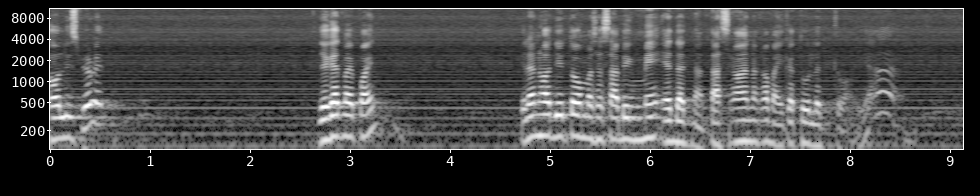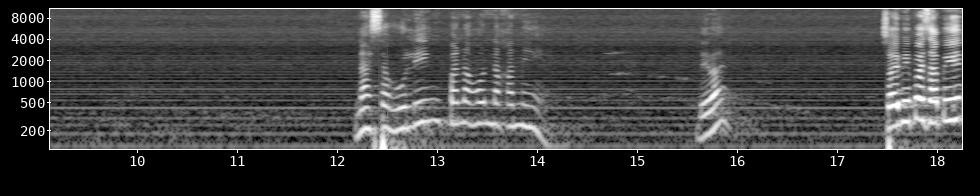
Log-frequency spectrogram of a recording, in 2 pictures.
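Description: A middle-aged man preaches with animation into a microphone, pausing between phrases.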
